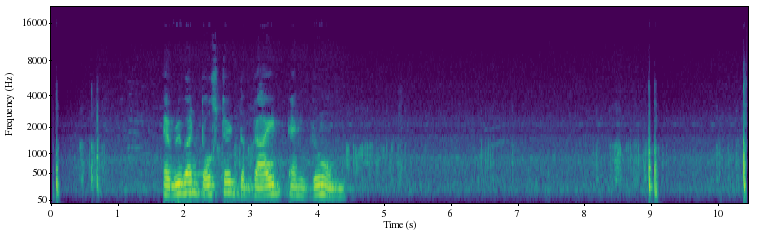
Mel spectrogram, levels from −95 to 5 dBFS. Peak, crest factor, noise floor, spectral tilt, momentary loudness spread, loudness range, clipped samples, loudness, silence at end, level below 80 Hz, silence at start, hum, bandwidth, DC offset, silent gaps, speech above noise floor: 0 dBFS; 20 dB; -54 dBFS; -9.5 dB/octave; 25 LU; 16 LU; under 0.1%; -17 LUFS; 0 s; -60 dBFS; 0.1 s; none; 6.6 kHz; under 0.1%; none; 38 dB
